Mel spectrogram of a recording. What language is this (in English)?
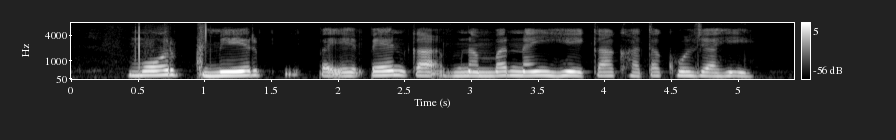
Chhattisgarhi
